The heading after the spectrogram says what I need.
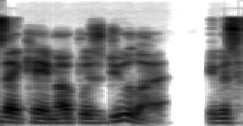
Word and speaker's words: Doola: And then one of the names that came up was Doola. It was 5 letters. It was the .com, had 2 O's like Google. And some folks said, hey, it sounds like the word doula, Doula, who is someone who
